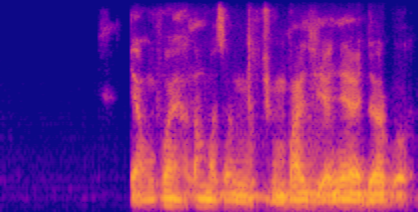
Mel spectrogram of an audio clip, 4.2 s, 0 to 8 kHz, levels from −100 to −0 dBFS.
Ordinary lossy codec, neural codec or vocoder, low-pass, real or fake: Opus, 32 kbps; codec, 16 kHz in and 24 kHz out, 1.1 kbps, FireRedTTS-2 codec; 7.2 kHz; fake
